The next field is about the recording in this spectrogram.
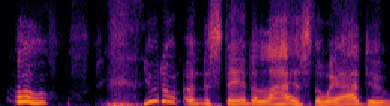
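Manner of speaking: high, genteel put-on Southern belle voice. Mocking someone who wants to be a southern belle, in a mock southern belle voice. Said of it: "That's my voice of a Southern belle".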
